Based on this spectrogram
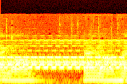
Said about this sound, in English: All right. Well, the phone's ringing here.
